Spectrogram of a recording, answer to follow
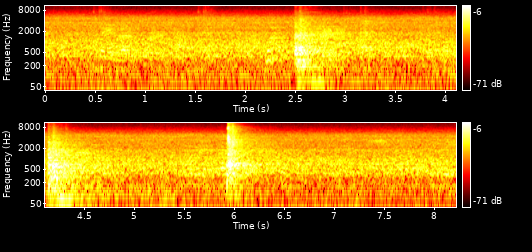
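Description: Heavy steel security doors banging shut: three sudden knocks, a second and a half to two seconds apart, each with a short echo, the last one the sharpest.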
